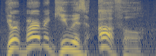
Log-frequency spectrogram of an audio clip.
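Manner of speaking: usual speaking voice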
